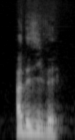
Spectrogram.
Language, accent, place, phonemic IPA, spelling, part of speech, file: French, France, Lyon, /a.de.zi.ve/, adhésivé, adjective, LL-Q150 (fra)-adhésivé.wav
- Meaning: 1. adherent 2. made adhesive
